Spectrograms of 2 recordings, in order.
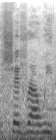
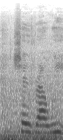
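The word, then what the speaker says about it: Chedraui: I asked her in the comments, and she said, you pronounce it Shedrawi, and I said, oh, it sounds very French.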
